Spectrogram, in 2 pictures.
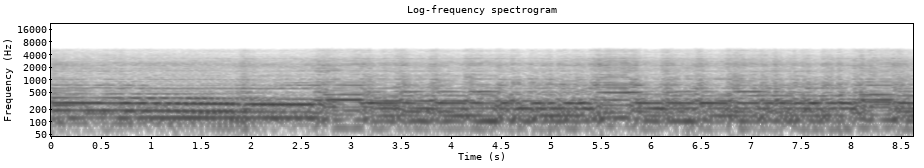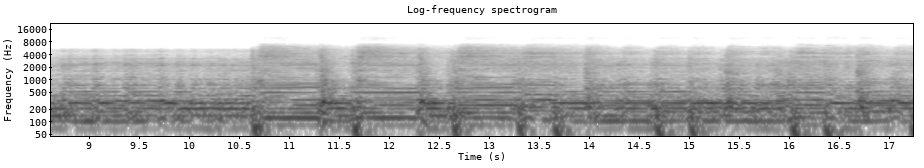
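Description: Live heavy metal band playing: electric guitars and bass hold ringing chords of the opening riff, then the drum kit comes in with cymbals and hits about ten seconds in.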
